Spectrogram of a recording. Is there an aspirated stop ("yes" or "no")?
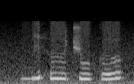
no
